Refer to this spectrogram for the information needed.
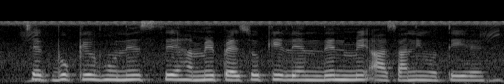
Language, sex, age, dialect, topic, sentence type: Hindi, female, 18-24, Awadhi Bundeli, banking, statement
